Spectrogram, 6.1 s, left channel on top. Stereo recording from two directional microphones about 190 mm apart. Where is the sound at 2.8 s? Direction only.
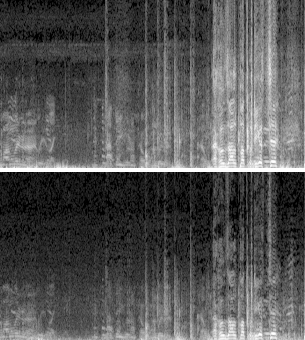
60° left (ahead or behind).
